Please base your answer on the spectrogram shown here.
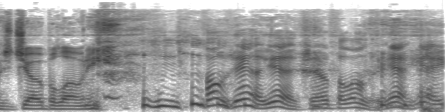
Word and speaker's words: Bologna: He plays James Caan's brother, Leo, and his name is Joe Baloney.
